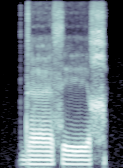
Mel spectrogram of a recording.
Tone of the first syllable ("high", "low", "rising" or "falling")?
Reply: low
